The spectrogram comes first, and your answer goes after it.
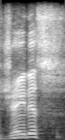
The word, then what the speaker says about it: Jadis: so uh so yeah her name is is jadis that's it this is how you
